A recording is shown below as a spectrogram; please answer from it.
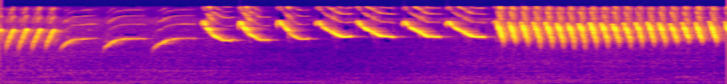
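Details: Belgian canary song: rising and falling whistled slurs, a run of sharp downslurred notes, then a fast pulsing high trill, over faint low background noise.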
